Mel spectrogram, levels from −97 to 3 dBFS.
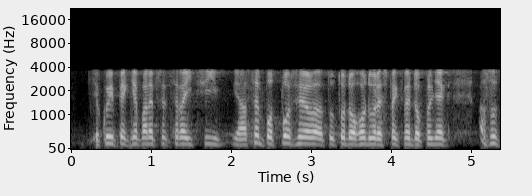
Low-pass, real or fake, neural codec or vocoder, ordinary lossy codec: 3.6 kHz; real; none; none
